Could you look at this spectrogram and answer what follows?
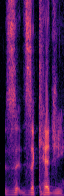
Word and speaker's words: Zakelj: His name, it's Zakeji for a nice breakdown. Thank you, dude. Appreciate That's how you pronounce it? Zakeji, yeah.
